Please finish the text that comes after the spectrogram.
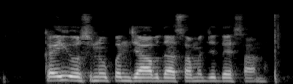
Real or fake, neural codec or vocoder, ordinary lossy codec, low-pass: real; none; MP3, 48 kbps; 10.8 kHz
